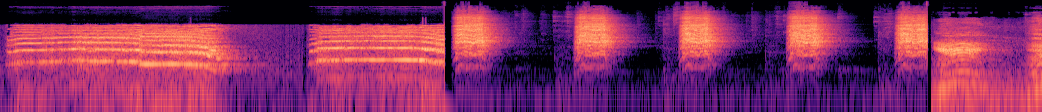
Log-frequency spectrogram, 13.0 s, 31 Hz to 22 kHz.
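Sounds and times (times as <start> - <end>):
bird cawing: 5.6 - 6.4, 7.2 - 7.9, 8.5 - 9.2, 9.8 - 10.6, 11.2 - 11.6.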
